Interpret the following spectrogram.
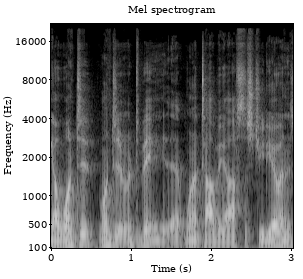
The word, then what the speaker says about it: Watanabe: Am I saying his name wrong? Watanabe? It's Watanabe. Yeah. It's Watanabe.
